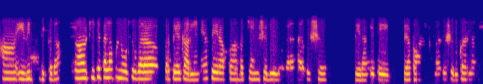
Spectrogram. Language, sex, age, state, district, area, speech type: Punjabi, female, 18-30, Punjab, Mansa, urban, conversation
